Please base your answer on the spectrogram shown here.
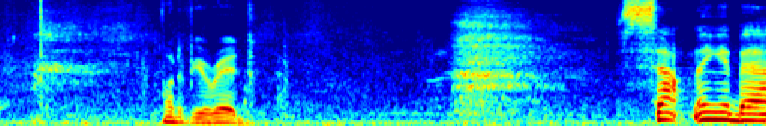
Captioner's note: sighs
